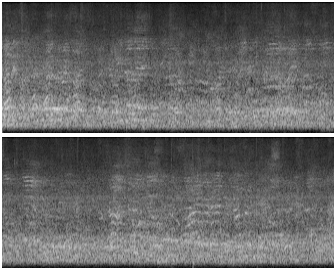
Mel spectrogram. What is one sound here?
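A crowd chatters and shouts throughout a large echoing hall.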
